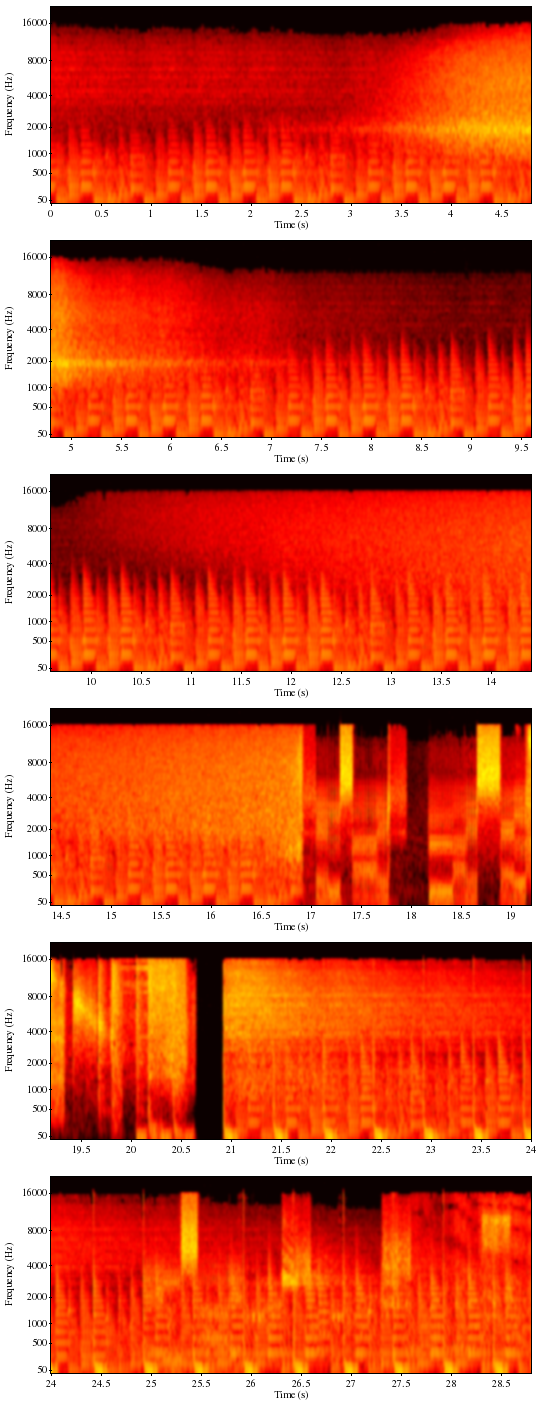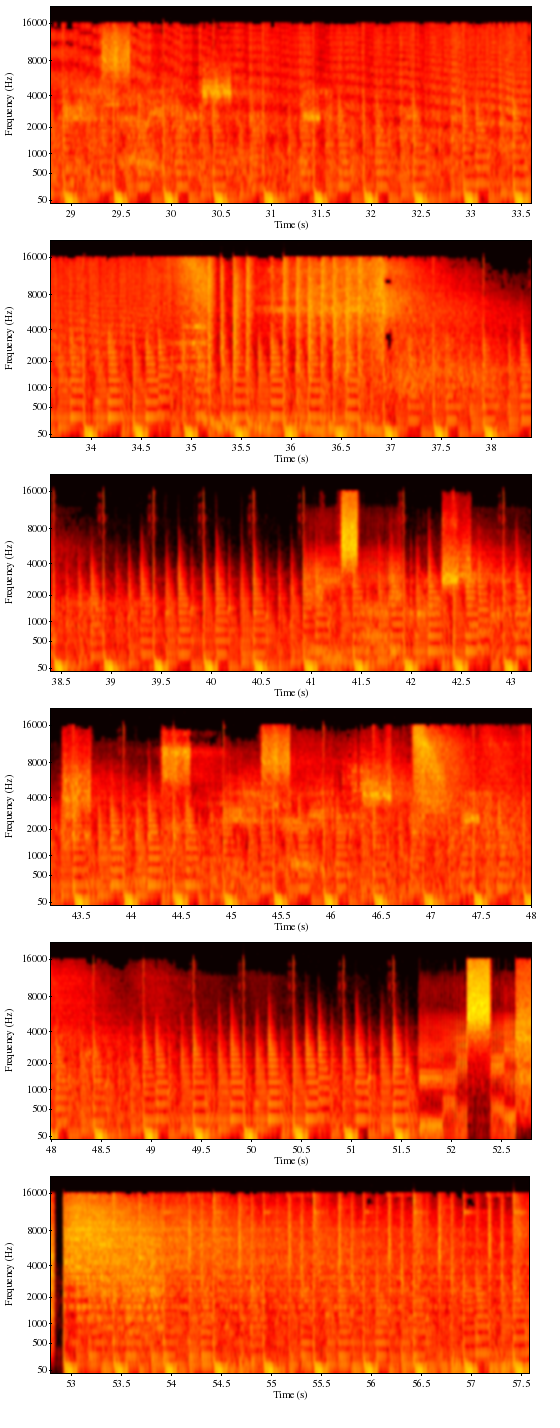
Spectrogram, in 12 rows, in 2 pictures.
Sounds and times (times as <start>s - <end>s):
Music: 0.0s - 57.5s.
